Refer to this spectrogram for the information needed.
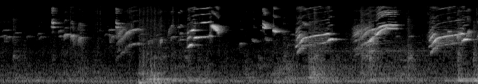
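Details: A lutino female European goldfinch gives quick high chirps and tinkling, sweeping twitters in short clusters, with a soft rustle partway through.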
